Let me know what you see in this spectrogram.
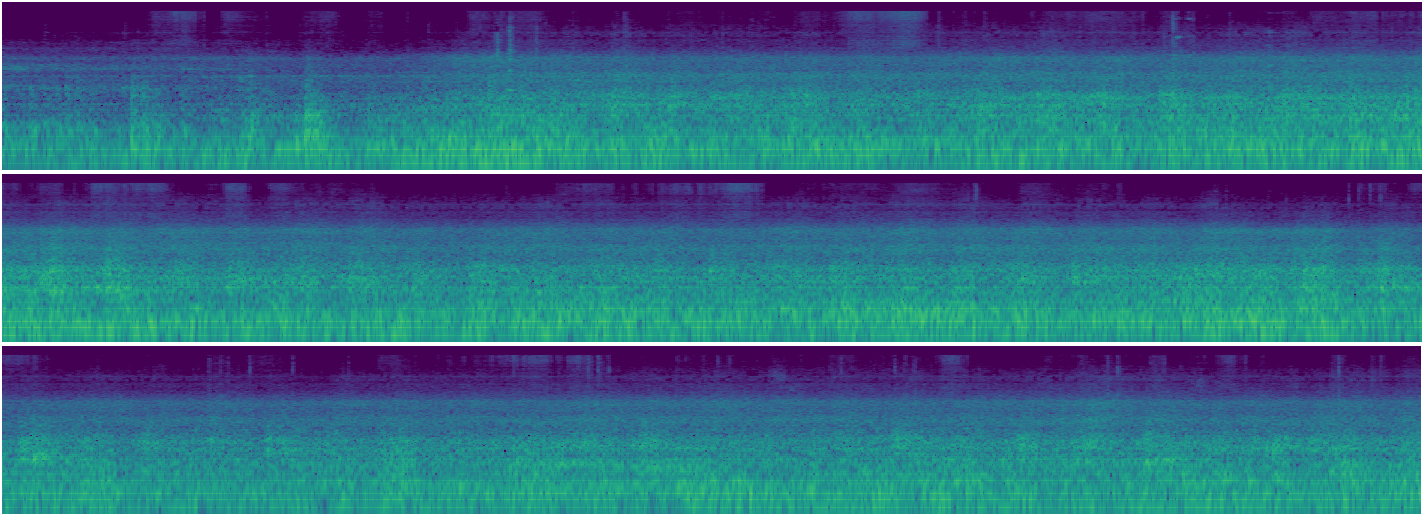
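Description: Haruka airport express train running, a steady rumble of wheels on rails heard from inside the carriage, growing louder about three seconds in.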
